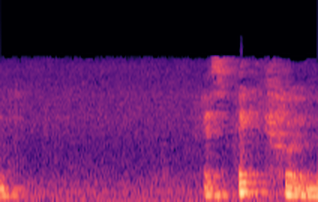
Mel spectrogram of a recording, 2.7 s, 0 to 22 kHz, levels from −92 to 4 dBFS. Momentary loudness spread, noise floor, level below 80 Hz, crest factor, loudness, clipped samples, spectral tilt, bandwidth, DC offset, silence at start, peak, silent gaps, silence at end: 24 LU; -41 dBFS; -44 dBFS; 20 dB; -19 LUFS; under 0.1%; -6.5 dB/octave; 8 kHz; under 0.1%; 0 s; 0 dBFS; none; 0 s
